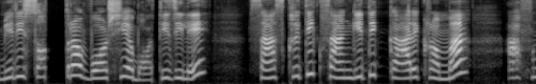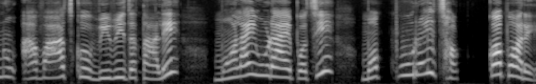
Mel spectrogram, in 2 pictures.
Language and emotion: Nepali, surprised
